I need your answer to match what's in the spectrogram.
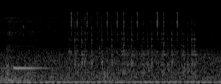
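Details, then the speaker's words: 1995 Oldsmobile 88 3800 Series II V6, crank/no-start, weak battery, key-on fuel pressure test from an empty line: low pump buzz then hissing, spitting spray as fuel squirts from a leaking line before reaching pressure; major fuel leak. "Well, we've got a major fuel leak."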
